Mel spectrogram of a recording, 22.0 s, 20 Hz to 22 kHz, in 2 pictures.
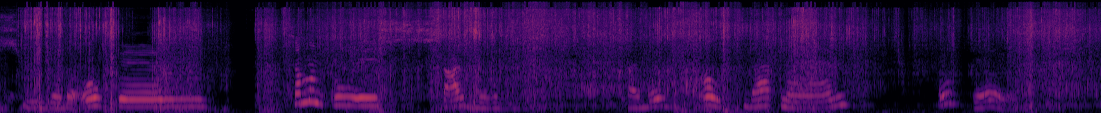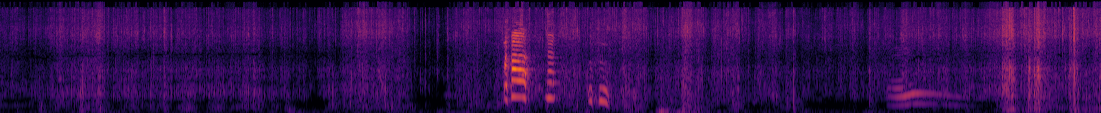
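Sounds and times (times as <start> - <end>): packaging crinkling and tearing: 0.0 - 22.0
high-pitched vocal squeal: 16.0 - 17.2.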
